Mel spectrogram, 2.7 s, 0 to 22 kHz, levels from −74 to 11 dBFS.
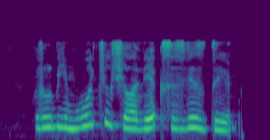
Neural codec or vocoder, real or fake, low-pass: codec, 16 kHz in and 24 kHz out, 2.2 kbps, FireRedTTS-2 codec; fake; 7.2 kHz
